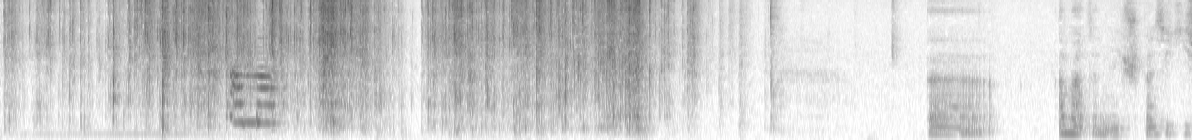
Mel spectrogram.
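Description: A cheap blue bracelet is unwrapped from its plastic packaging, giving steady, close crinkling and crushing for several seconds. The rustling then thins out into a few brief, separate handling bursts.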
